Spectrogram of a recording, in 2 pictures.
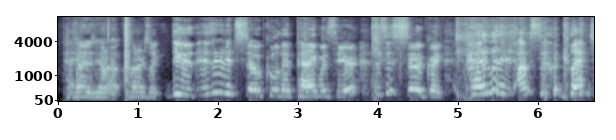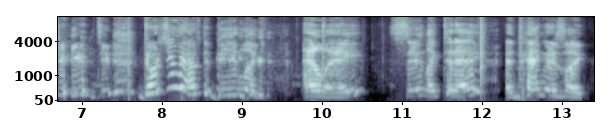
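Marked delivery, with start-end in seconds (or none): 1.4-12.0 high-pitched, excited gushing with laughter creeping in; eager, giggly mock enthusiasm; gushing friend. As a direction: play an over-keen friend, pitch jumping up. Voicing Hunter gushing at Penguin.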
